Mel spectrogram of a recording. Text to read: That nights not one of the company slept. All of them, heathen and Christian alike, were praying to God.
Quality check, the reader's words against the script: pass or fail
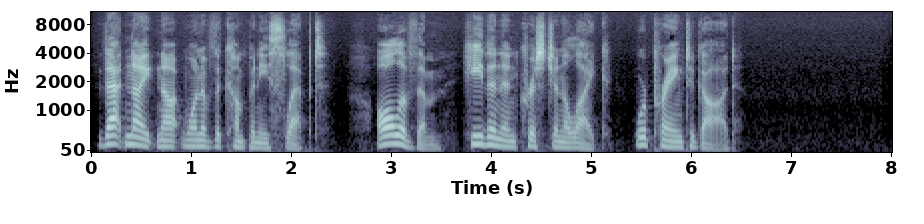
fail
